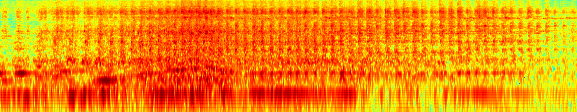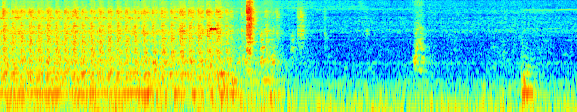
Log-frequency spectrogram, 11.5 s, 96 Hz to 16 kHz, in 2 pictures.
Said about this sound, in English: the machine will now start sewing out 52 copies of the patches without me having to do anything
